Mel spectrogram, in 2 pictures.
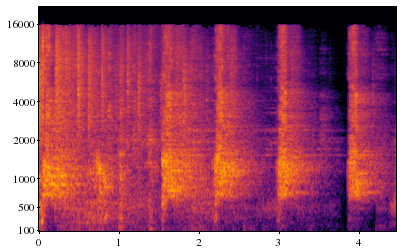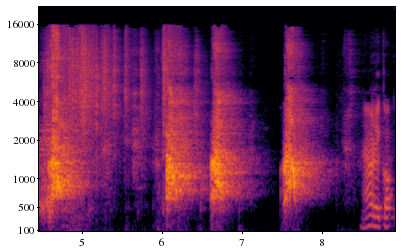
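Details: Lulu, a female French Bulldog, barks furiously at a French Bulldog figurine in rough, repeated bursts, with people talking in the background.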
